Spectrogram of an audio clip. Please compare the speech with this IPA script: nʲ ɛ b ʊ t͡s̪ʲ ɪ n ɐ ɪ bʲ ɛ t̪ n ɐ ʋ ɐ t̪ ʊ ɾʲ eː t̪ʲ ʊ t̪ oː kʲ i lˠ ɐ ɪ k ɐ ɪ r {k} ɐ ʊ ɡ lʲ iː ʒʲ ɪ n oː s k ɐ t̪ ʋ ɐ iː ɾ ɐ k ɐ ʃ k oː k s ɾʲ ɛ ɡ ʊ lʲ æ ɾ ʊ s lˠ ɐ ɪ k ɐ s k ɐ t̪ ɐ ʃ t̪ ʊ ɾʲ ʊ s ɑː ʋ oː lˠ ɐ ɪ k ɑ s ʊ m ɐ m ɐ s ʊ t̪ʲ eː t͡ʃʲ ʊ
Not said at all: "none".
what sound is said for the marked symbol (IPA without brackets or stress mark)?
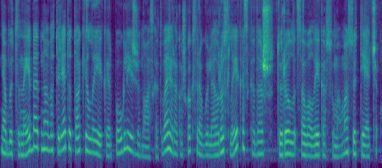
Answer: p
